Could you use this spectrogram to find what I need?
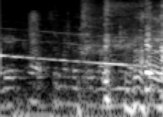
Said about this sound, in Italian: La sirena.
